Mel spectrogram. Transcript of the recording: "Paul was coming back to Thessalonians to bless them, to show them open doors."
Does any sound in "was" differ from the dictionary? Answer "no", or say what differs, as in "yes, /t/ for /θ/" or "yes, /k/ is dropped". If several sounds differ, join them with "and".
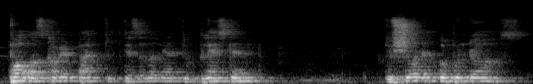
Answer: yes, /s/ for /z/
